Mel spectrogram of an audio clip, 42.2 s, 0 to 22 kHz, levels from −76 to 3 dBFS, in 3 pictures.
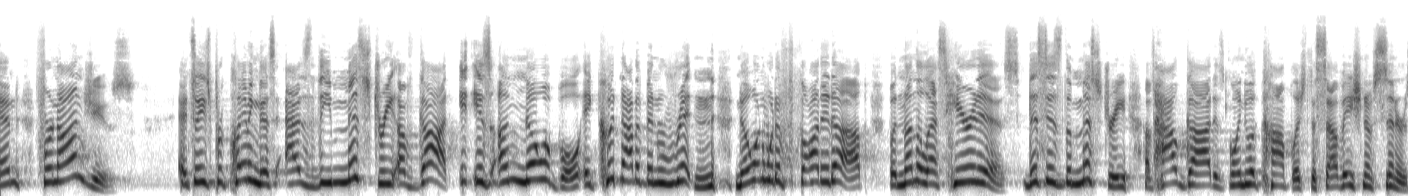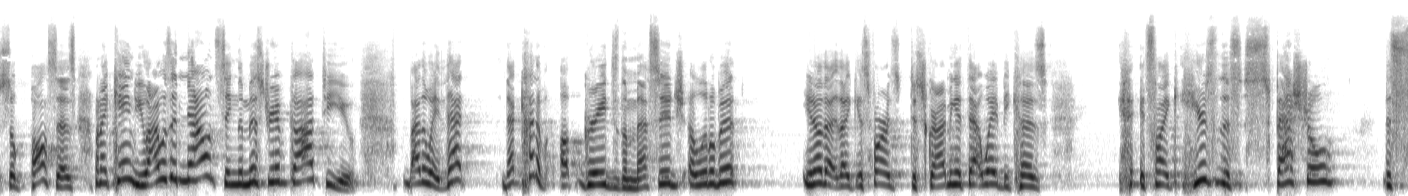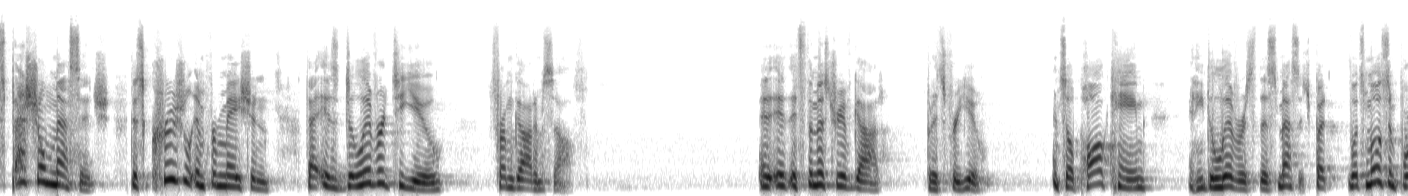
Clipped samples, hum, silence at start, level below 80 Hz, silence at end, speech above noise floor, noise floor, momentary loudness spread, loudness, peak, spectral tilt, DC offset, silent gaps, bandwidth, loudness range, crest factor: under 0.1%; none; 0 s; -66 dBFS; 0 s; 51 dB; -64 dBFS; 10 LU; -14 LUFS; 0 dBFS; -5.5 dB/octave; under 0.1%; none; 13 kHz; 4 LU; 14 dB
